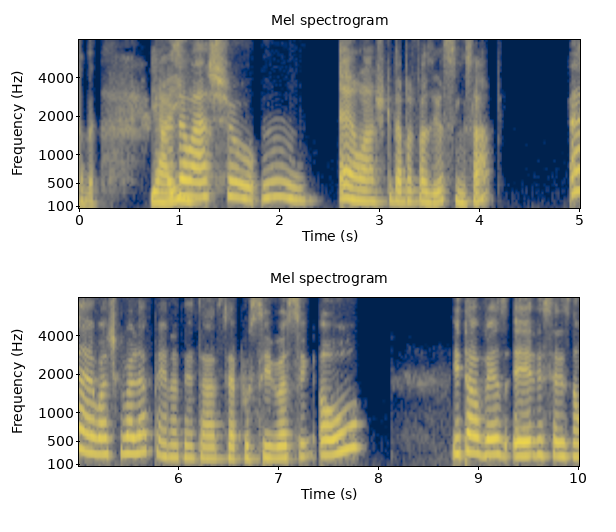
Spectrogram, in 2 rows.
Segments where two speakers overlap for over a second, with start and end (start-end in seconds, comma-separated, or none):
none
